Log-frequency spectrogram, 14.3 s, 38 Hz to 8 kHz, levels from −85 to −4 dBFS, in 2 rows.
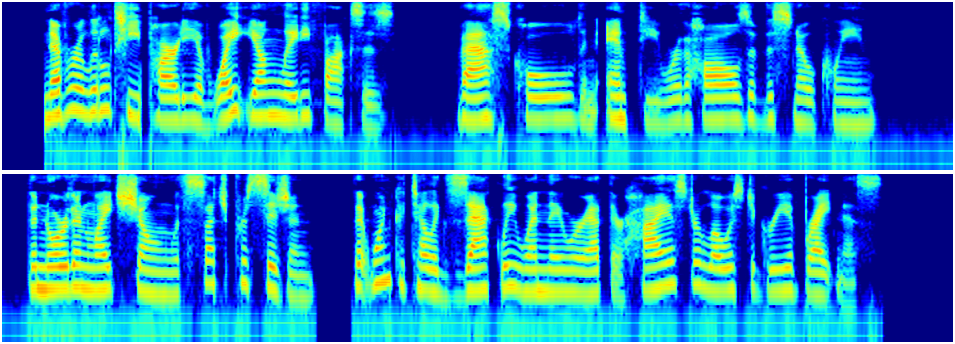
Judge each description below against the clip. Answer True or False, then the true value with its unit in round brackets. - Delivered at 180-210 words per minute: True (185 wpm)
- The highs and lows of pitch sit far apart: False (2.6 semitones)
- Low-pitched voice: False (195 Hz)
